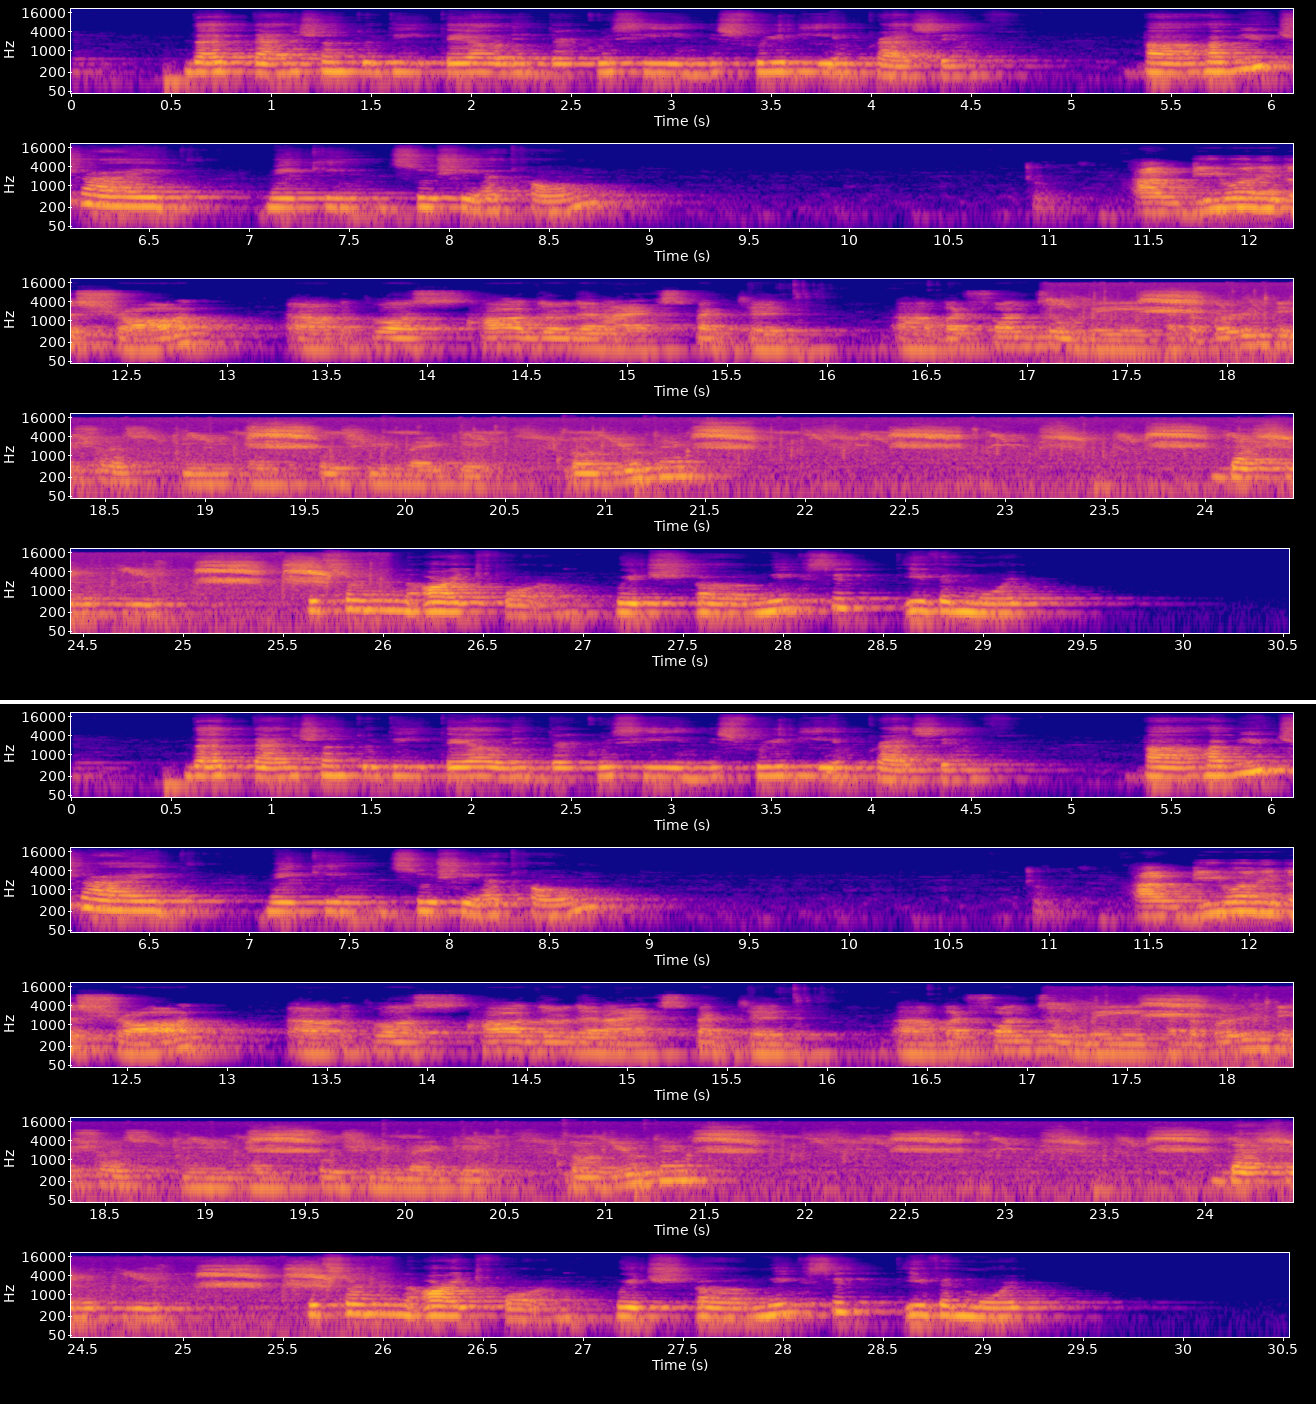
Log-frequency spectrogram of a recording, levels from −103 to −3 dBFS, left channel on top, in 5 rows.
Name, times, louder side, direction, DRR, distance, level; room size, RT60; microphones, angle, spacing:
voice 1, 0.6-4.5 5.4-6.7 7.1-8.7 24.0-24.9 25.6-28.3 28.6-29.2, equal, 5° right, -1 dB, 1.4 m, -28 dB
voice 2, 11.4-12.9 13.3-15.9 16.3-20.5 20.8-21.5, equal, 20° left, -1 dB, 2.1 m, -31 dB
sound 1, 17.1-26.0, left 4 dB, 65° left, 1.2 m, -31 dB
24.0 x 9.1 x 3.2 m, 0.84 s
head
